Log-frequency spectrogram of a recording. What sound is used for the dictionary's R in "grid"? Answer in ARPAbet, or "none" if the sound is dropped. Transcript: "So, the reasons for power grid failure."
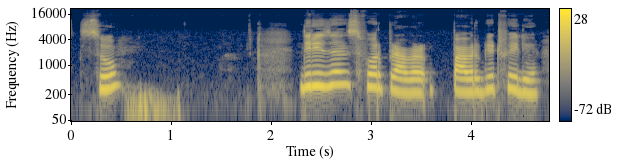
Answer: none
